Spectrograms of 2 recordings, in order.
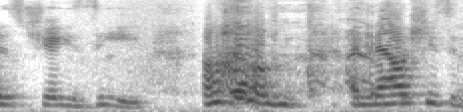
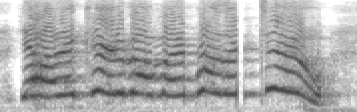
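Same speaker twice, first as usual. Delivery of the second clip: mock retort; 4 dB louder than usual. Quoting a retort.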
